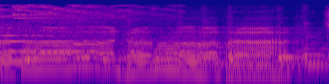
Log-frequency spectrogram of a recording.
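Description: A man's voice singing a Tibetan Buddhist butter-lamp prayer as a slow, melodic chant. He holds long notes that step from one pitch to the next.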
